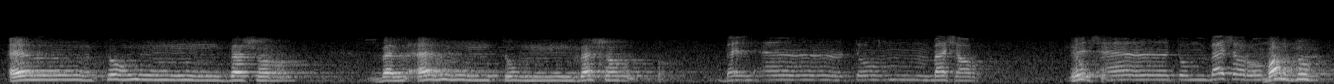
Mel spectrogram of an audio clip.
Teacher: الميم بعدها باء يحصل لها اخفاء بغنى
